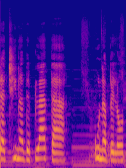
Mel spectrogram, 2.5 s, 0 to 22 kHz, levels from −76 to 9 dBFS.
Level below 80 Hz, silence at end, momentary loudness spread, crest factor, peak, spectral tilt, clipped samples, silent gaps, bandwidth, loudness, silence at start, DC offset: -46 dBFS; 0 s; 12 LU; 14 dB; 0 dBFS; -5.5 dB/octave; under 0.1%; none; 13 kHz; -16 LUFS; 0 s; under 0.1%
